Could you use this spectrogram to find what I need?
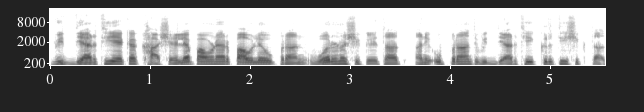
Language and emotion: Goan Konkani, neutral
